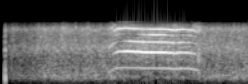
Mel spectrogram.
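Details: Hungry kitten giving a single drawn-out, level meow lasting nearly a second, clear and slightly nasal, against faint background hiss.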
